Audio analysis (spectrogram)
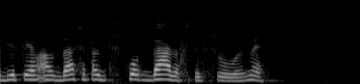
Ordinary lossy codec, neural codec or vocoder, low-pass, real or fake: Opus, 32 kbps; codec, 44.1 kHz, 3.4 kbps, Pupu-Codec; 7.2 kHz; fake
